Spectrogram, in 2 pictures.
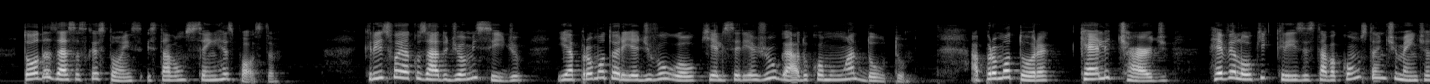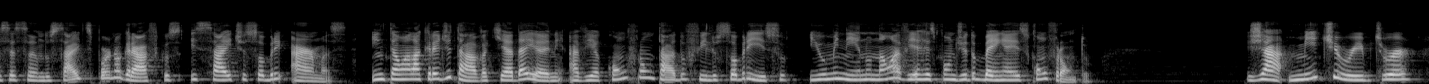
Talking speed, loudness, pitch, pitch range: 130 wpm, -20 LUFS, 215 Hz, 195-240 Hz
